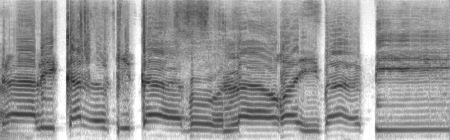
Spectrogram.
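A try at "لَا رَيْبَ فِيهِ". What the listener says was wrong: La raiba fi ba-nya tidak dipanjangkan. Bu-nya jangan dipanjangkan ya. Jangan dihentikan, biasa saja.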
